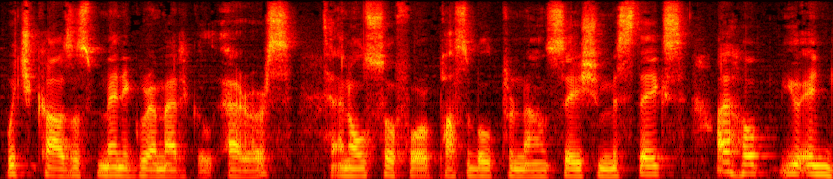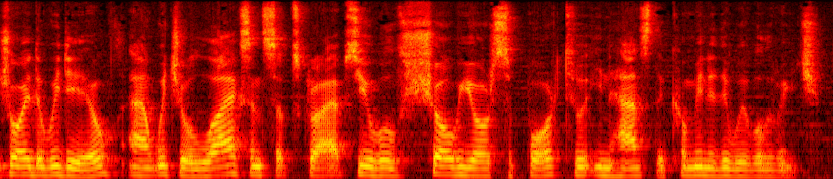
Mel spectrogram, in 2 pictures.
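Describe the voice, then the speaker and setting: A man with a Turkish accent, a native Turkish speaker, hosting a history channel and narrating earnestly with careful, slightly halting delivery. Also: medium pitch, vocal fry, mellow. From Turkey.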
